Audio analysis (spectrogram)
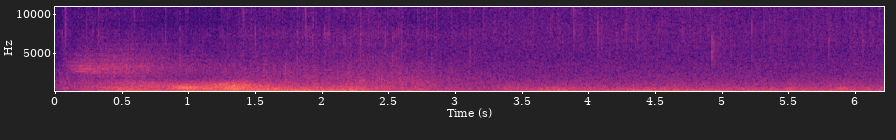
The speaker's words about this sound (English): I like the rain. I like watching the drops splatter against my windows. I like the cold breeze it brings, replacing the humidity.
